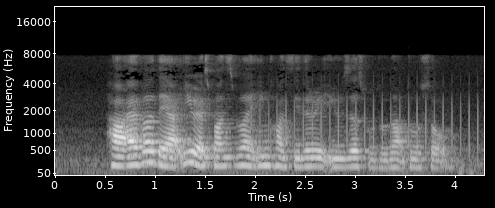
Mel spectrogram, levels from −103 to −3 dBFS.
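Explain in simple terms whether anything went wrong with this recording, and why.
From 1.96 s to 4.23 s the speech is overlaid by a train of clicks: a steady ticking at about 11.5 clicks per second, evenly spaced, around thirty in all. Each click is a short, sharp pulse of much the same shape, loud enough to stand out above the speech and clearly audible in the gaps between sounds. A regular pulse like this most likely comes from electrical interference from nearby equipment or a faulty connection or power supply.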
